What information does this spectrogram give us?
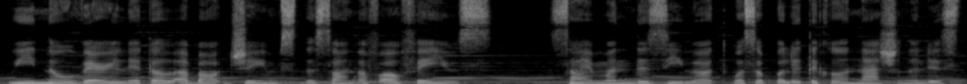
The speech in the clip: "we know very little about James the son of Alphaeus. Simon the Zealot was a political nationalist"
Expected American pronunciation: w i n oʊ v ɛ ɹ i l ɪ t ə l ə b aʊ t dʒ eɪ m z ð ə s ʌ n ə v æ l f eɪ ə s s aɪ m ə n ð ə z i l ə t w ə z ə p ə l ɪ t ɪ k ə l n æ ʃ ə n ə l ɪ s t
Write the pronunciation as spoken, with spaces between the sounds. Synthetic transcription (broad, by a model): w i n oʊ v ɛ ɹ i l ɪ t ə l ə b aʊ t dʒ eɪ m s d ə s ʌ n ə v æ l f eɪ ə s s aɪ m ə n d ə z i l ə t w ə s ə p ə l ɪ t ɪ k ə l n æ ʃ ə n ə l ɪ s t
